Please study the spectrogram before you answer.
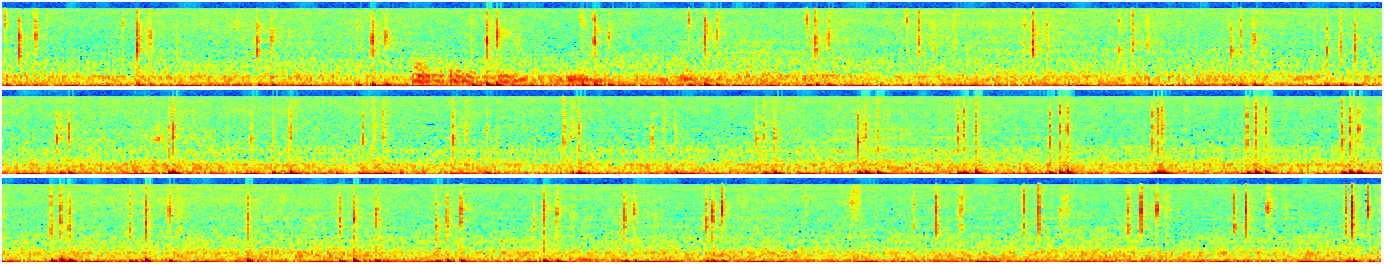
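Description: Fingernails tap the edges and exposed battery of a smartphone with its back cover removed. A quiet, fast, uneven run of short taps continues throughout, each a dull low thump with a brief bright click on top and almost no ring.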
